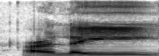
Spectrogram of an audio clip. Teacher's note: یا لین ہے، تھوڑا نرمی کے ساتھ کھینچ کر ادا کریں گے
